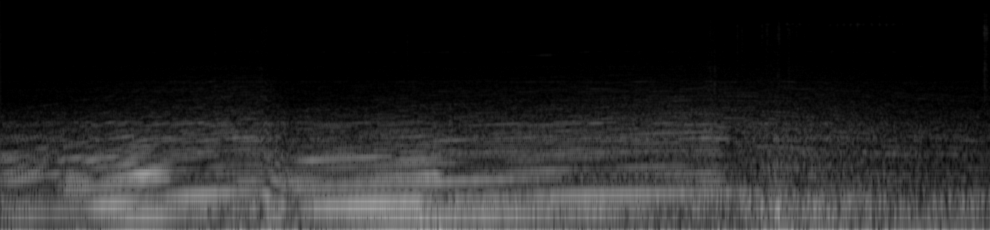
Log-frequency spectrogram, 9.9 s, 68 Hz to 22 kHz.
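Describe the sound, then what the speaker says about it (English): A 2013 Porsche Panamera GTS accelerating on a test drive, its exhaust giving a deep, rising drone heard from inside the car, climbing through gears with a brief shift dip, steady and moderately loud throughout. "Great exhaust note coming out."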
